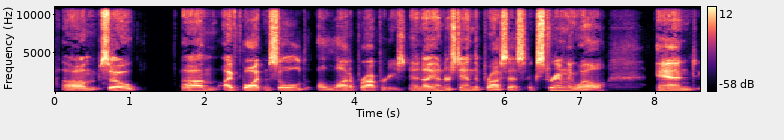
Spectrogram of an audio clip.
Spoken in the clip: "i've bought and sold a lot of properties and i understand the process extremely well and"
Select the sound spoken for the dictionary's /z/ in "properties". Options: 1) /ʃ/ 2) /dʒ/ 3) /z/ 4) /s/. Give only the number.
3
